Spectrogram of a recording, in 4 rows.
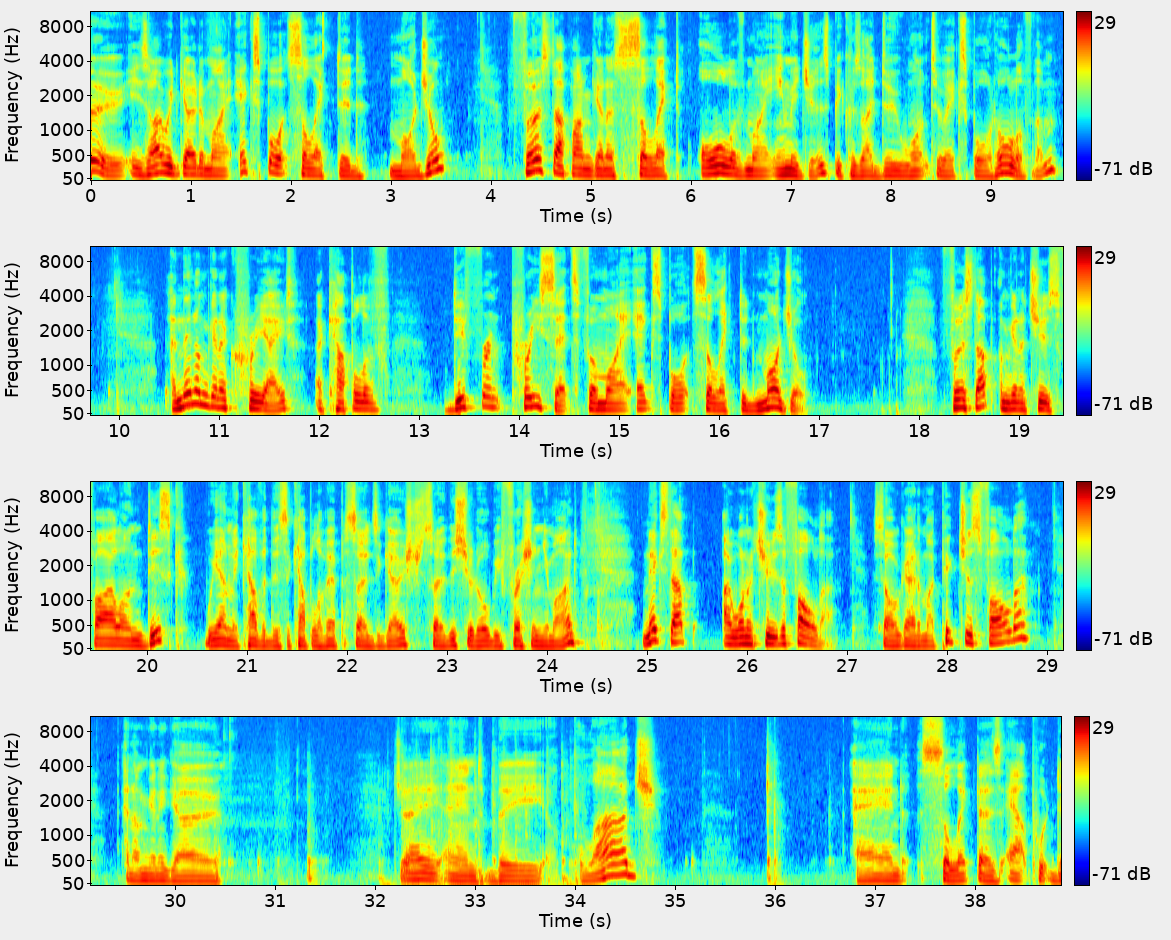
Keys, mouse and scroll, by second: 1.2 click, 4.3 click, 5.3 ctrl+a, 25.3 click, 27.3 click, 30.5 click, 31.8-34.5 typing, 35.9 KP_Enter, 38.2 click.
